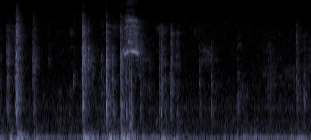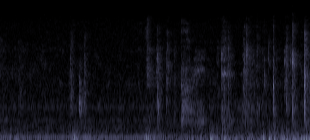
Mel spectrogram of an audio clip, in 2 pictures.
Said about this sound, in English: I'm just typing, you guys, on my external board.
